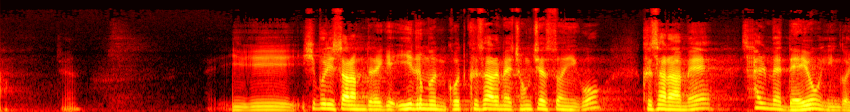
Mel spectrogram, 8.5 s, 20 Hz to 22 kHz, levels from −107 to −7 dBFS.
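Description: At 4.18 to 4.20 s a repeated buffer appears: playback ran short of fresh audio, so the device replayed its last block once. The repeat spacing fits a 20 ms buffer, and about 20 ms of real sound goes missing. At 7.50 to 7.54 s the same block plays twice more, costing around 40 ms and giving a brief buzzy stutter. What separates this from a dropout is that each hard join is followed by copied sound rather than a silent gap.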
